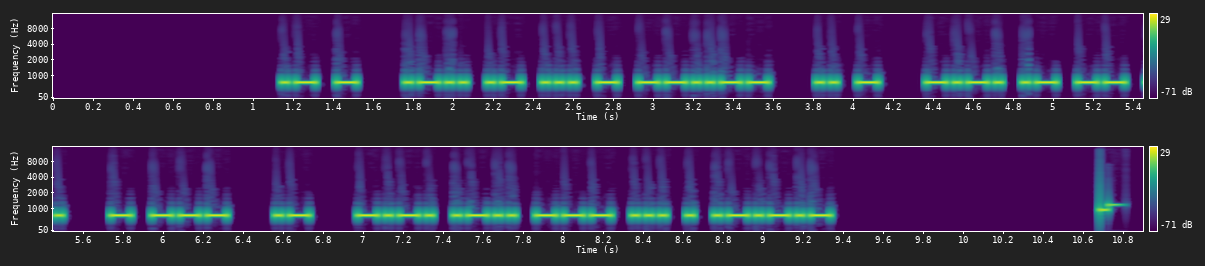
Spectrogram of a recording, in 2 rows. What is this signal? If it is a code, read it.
Morse code, heard as a keyed tone, about 36 wpm, 700 Hz. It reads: AT LAST, IT CAME TO A CLOSE.
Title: Sentences from Top 1000 Words - Review Part 1 - 35wpm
